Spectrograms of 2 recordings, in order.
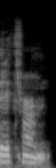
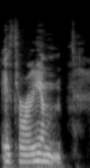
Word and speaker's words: Ethereum: thought I'd do one on what's wrong with a throne sorry but pronouncing correctly if the room ether I am the Ephraim underperform light last month in August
